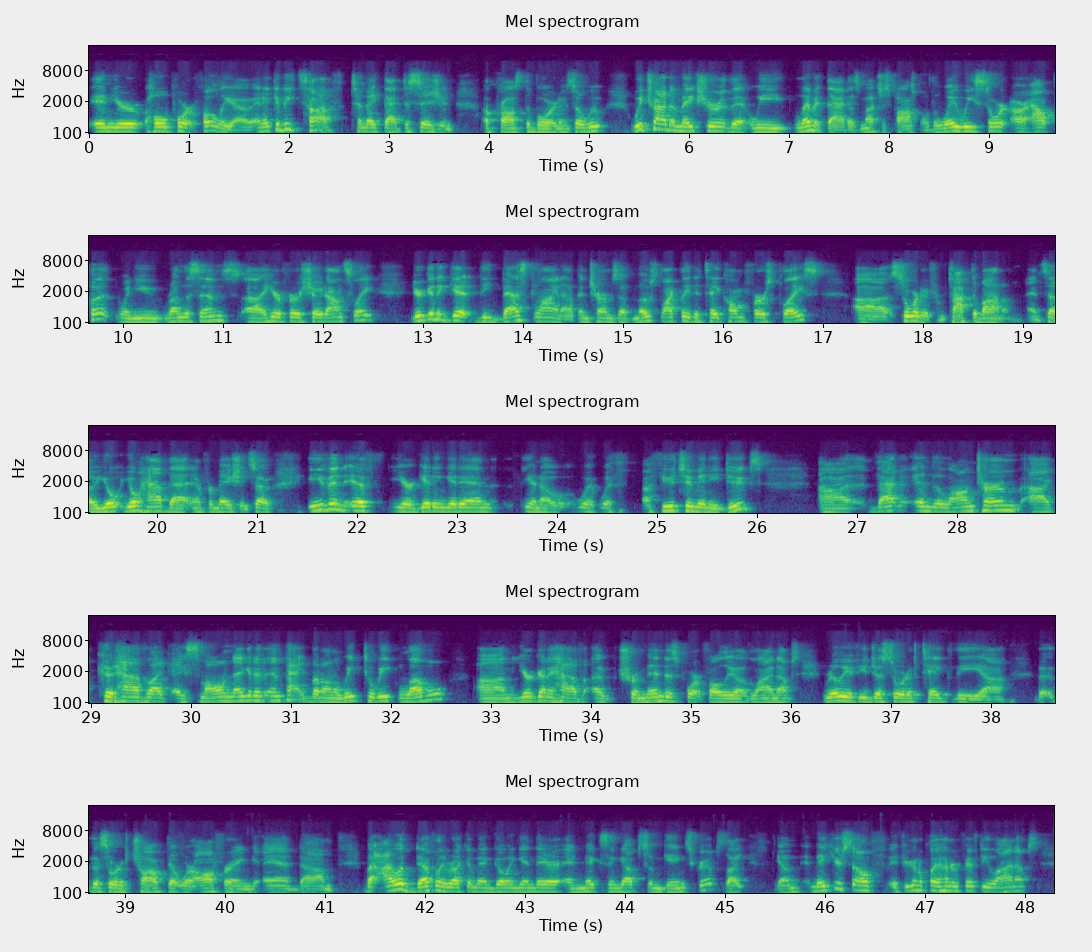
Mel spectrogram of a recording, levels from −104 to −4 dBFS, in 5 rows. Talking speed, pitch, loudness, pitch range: 210 wpm, 145 Hz, -22 LUFS, 130-160 Hz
